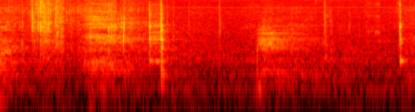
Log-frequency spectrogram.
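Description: Short hisses of spray lubricant squirted through a straw onto a lawnmower wheel pivot, three brief bursts, with a few small clicks of handling; it is being applied to cure a squeak at the pivot.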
